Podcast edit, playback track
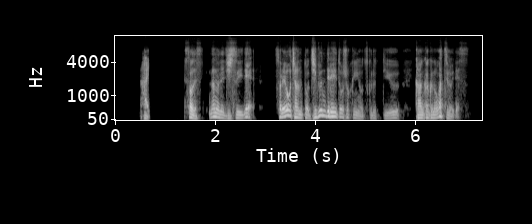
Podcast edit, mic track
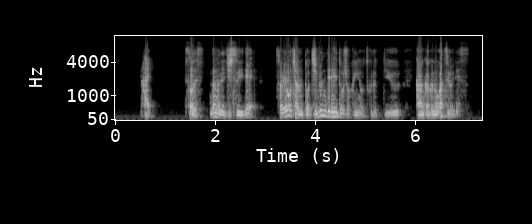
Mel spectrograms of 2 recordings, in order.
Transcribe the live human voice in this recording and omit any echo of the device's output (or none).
none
